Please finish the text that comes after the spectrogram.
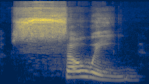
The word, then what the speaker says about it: sowing: Sowing. Now, sowing. That's not sewing with a needle and thread, is it? Not sewing your shirt. It's not SEW, but it's the same pronunciation.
